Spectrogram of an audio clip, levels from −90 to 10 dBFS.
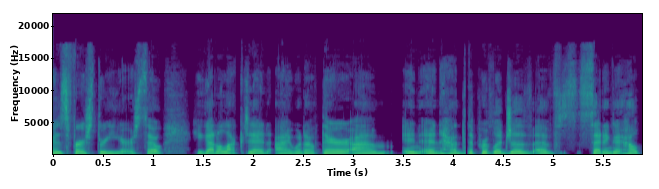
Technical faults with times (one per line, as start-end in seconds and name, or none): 4.12-4.16 gap at a join of encoded pieces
